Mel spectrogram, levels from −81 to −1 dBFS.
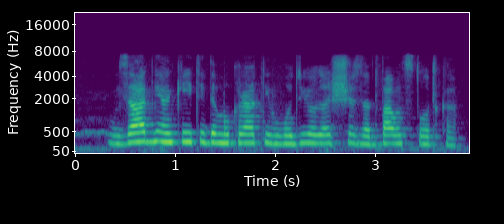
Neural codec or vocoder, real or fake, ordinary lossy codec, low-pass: codec, 16 kHz, 2 kbps, X-Codec, HuBERT features, trained on general audio; fake; none; 7.2 kHz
